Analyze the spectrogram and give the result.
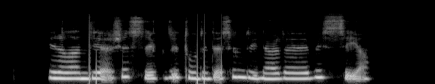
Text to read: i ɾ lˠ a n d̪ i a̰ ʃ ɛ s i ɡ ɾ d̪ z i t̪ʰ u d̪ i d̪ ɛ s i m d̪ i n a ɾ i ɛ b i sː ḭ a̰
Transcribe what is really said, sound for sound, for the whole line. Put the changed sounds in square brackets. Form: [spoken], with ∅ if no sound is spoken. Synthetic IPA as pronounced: i ɾ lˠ a n d̪ i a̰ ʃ [i] s i ɡ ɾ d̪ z i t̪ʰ u d̪ i d̪ ɛ s i m d̪ i n a ɾ [ɛ] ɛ b i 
